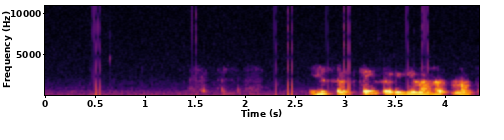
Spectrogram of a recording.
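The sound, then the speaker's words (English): A voice on a phone line cuts in and out, with sharp clicks and crackles breaking up faint, choppy speech before the talking comes through more clearly but still garbled. “Can you say it again? My phone broke up.”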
